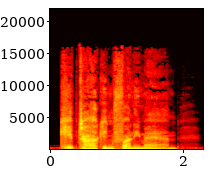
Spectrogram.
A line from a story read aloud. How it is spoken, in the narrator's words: she whispered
